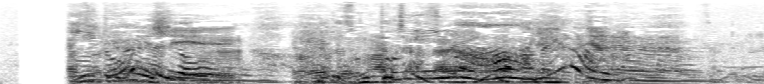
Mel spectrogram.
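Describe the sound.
Someone grumbles and complains loudly out of displeasure and dissatisfaction in a low, rumbling voice, a steady stream of discontented muttering with rising and falling pitch, fairly loud, starting after a short silence.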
